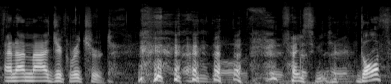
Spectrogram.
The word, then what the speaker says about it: Dolph: And Dolph. Nice to meet you. Dolph? Spelled like golf with a D.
